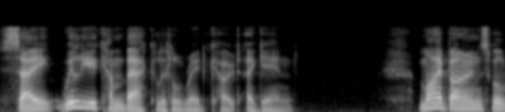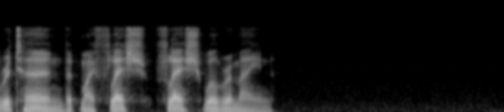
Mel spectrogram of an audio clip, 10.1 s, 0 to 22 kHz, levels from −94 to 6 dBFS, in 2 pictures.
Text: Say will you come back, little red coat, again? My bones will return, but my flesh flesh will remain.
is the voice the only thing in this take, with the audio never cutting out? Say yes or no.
yes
